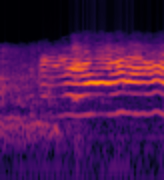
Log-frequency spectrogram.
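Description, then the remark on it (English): A baby in a car lets out a single drawn-out wailing cry, fairly loud, rising in pitch and holding steady to the end, with no talking over it. “A baby! Hey, what are you doing in my car?”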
